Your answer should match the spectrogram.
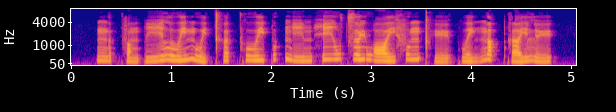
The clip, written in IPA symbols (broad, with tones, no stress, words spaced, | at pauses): ŋɵ˨˥t̚fɐ˨˩mpiː˨˥ luː˨˥jmuː˨˩jt̪ʰɵ˨˥t̚ kuː˧jpʊ˥k̚ŋiː˨˧m hiː˥wt͡sɵ˥ɥwɔː˧j fʊ˥ŋpʰyː˨˩kʷe˨j ŋɐ˥p̚ kɐ˨˥jlyː˨˥k̚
